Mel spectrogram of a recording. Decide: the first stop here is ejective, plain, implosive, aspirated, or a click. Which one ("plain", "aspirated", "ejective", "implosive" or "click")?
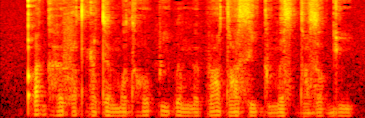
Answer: ejective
